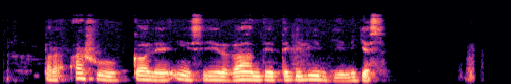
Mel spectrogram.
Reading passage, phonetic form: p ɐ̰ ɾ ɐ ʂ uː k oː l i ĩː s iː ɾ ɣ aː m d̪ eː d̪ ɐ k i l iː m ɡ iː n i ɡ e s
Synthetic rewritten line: p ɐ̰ ɾ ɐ ʂ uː k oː l e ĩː s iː ɾ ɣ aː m d̪ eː t̪ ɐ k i l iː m ɡ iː n i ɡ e s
